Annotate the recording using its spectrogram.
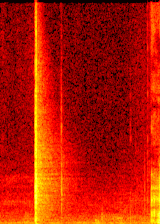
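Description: Steel chef's knife blade snapping onto a magnetic knife strip: one sharp click about half a second in with a short ringing tail, then a faint tick.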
